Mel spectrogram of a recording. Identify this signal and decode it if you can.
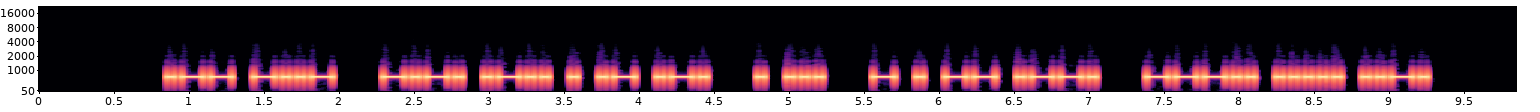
Morse code, heard as a keyed tone, about 25 wpm, 700 Hz. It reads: WX CLEAR ES TEMP 85F
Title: Practice QSO - Exchange 2 - Info - 25wpm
